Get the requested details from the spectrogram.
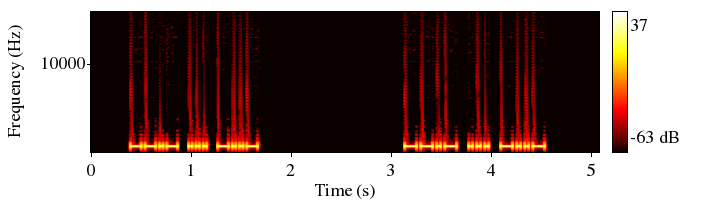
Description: Morse code, heard as a keyed tone, about 31 wpm, 700 Hz. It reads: QSX QSX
